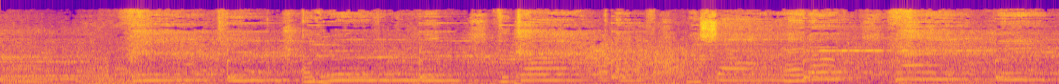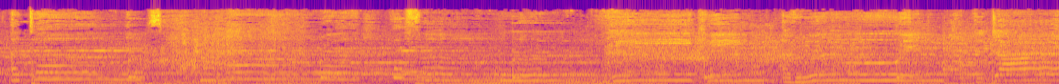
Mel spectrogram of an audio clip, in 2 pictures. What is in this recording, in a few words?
Malayalam Villain BGM; Forensic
